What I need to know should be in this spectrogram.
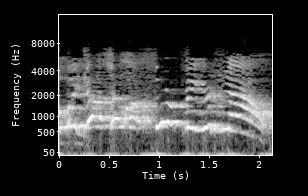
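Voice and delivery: panicked high shout. Pretend. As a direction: cry out in horror. Pretend injury, losing fingers.

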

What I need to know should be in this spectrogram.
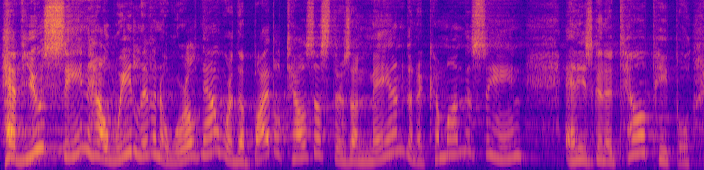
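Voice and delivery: usual speaking voice

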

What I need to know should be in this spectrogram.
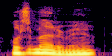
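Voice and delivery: amateur imitation of the singer's speech. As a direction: have a firmer go at the famous Southern star's voice. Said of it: "I can't imitate Elvis. I wish I could".

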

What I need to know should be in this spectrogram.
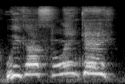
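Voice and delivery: high, giddy cheer; excited announcement. Real, not acted. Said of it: "I'm a little excited".

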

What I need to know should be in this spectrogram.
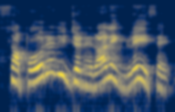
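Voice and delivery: interrupting exclamation. A narrator's reading. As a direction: cut in loudly. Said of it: "interruppe di nuovo il G G G". (interruzione esclamata ad alta voce)

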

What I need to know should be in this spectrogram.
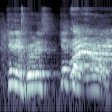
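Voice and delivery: the hunter sending his dog at the wolf, loud command; commanding shout. Acted. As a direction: order the dog in at full voice.

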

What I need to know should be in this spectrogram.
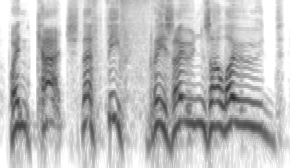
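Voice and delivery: ordinary delivery

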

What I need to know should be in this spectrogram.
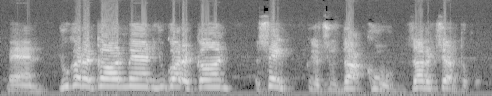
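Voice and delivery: a touch of worked-up indignation; agitated doorman. Acted. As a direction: confront a suspect while frisking him. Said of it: "he starts patting you down".

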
